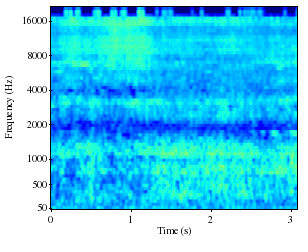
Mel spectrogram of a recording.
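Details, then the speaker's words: Surgical bur with saline irrigation cutting distal bone around the crown of a difficult lower left wisdom tooth, tightly impacted against the second molar, deeply invested in bone, roots close to the inferior alveolar nerve; channel extended to lingual plate; steady loud hiss. "Here we are starting to remove the bone. The initial point of entry is around the distal aspect of the crown, and we make an incision into the bone, and following the incision we travel to the lingual plate."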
